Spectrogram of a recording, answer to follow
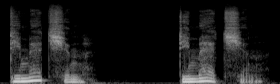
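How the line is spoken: Strained calm. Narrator (German): fuhr Grifoni so ruhig fort, wie es ihr möglich war

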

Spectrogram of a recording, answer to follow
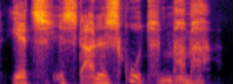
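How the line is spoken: Croaking, breathless reassurance. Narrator (German): Noch ein paar stoßweise flache Atemzüge, dann versicherte sie ihrer Mutter mit krächzender Stimme

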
